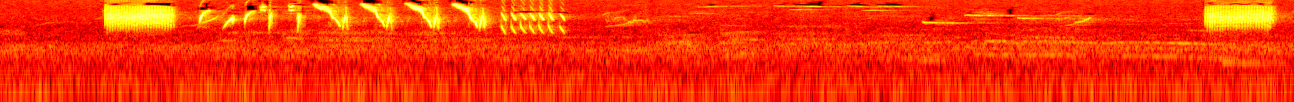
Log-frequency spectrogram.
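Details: A young European goldfinch from Britain, only starting to whistle, opens with a short harsh buzz, then rattles off quick high twittering notes and a brief trill; after a quiet stretch with faint birds, another buzzy note ends it.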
